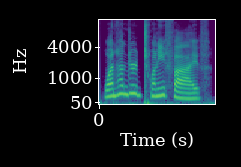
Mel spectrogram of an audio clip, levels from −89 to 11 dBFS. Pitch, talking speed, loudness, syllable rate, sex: 240 Hz, 155 wpm, -15 LUFS, 5.0 syllables/s, female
